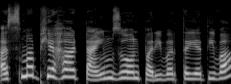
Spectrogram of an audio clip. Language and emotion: Sanskrit, neutral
